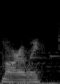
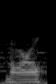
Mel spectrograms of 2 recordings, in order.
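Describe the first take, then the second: First: The name is said as two syllables. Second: The name is said as one syllable. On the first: This is how the speaker first assumed it was said. "I always said Marley when I first played this" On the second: This is the commonly accepted pronunciation. "Marl seems to be the accepted pronunciation"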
